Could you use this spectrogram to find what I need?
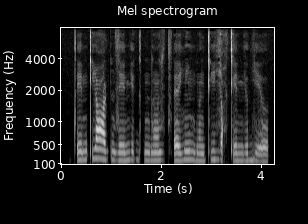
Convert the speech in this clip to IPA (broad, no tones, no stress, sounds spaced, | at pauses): tʼ e m kʼ i ʕ ɛ ʈ n z e mʲ ɘ ɡ | n d õ z t͡sʼ ɛ ʎ ĩ m b ə̃ ɡ kʼ i vʲ ɘ ħ kʼ e mʲ ʊ bʲ e o̯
